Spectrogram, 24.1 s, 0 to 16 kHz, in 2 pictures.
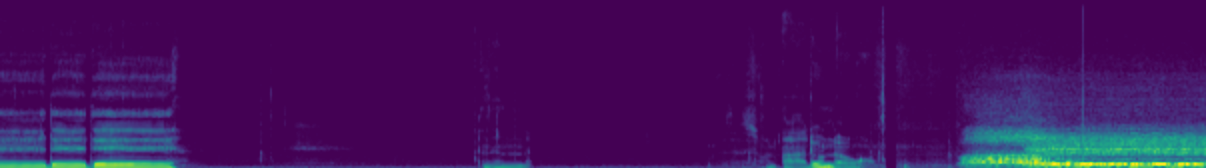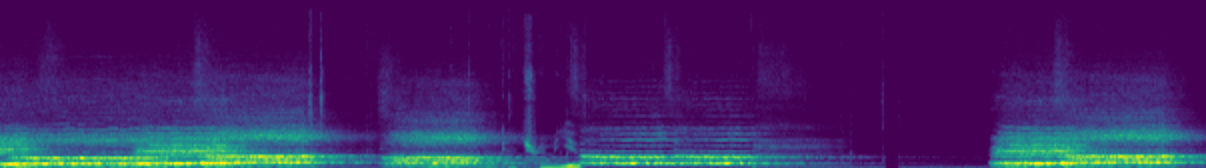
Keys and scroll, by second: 8.8 space, 15.2 space, 20.9 space.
